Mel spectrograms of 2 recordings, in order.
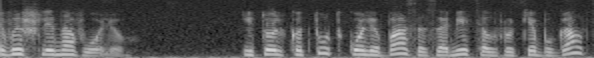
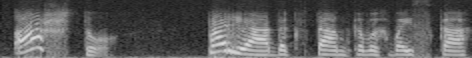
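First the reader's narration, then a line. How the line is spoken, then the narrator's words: Sudden delighted exclamation. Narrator (Russian): Вдруг воскликнул он, наполняясь восторгом то ли от настоянного морозного воздуха, то ли от предвкушения близкого застолья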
